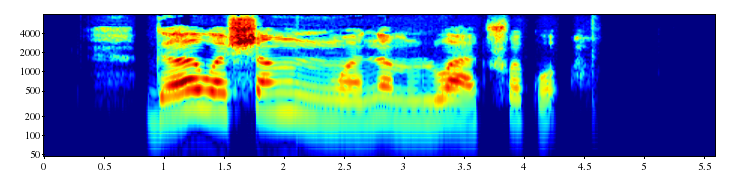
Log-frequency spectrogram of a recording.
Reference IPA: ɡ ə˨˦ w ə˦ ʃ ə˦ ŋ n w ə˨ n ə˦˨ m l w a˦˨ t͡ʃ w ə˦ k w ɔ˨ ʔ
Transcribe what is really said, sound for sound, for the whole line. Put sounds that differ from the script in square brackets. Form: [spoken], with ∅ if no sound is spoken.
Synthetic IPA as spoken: ɡ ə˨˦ w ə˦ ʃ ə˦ ŋ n w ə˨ n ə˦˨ m l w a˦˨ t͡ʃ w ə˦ k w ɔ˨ ʔ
